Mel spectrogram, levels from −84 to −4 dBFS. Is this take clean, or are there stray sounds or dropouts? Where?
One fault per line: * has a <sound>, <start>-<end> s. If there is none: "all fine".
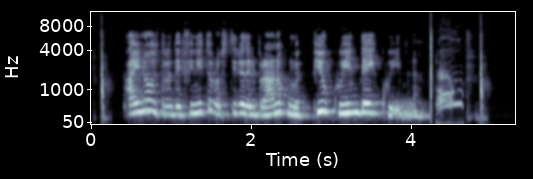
* has a bark, 4.3-4.7 s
